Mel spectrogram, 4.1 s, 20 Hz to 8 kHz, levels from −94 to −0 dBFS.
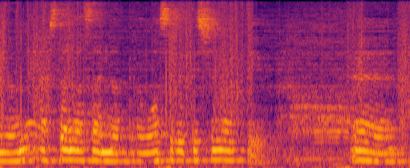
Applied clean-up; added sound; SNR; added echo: none; Crackle; 15 dB; reverberation time 0.7 s.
